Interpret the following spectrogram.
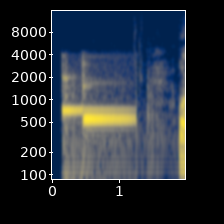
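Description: Two-note doorbell-style chime: a higher note, then a lower note about a third of a second later, both ringing on together for about a second before cutting off abruptly.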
